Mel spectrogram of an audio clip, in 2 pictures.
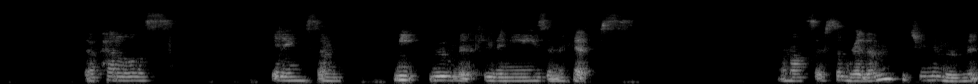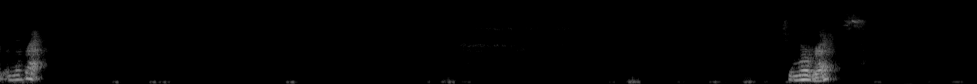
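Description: A woman speaks calmly, giving instructions close by.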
